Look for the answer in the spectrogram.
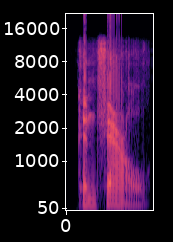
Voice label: "conferral", American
